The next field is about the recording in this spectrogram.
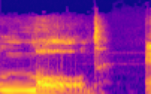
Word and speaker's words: mold: Koji is Japan's national mold. M-O-L-D, I did not mispronounce malt.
